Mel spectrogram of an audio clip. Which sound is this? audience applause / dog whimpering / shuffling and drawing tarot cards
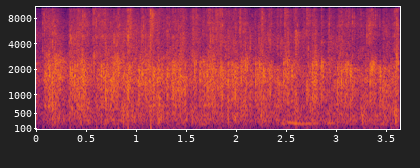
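audience applause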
